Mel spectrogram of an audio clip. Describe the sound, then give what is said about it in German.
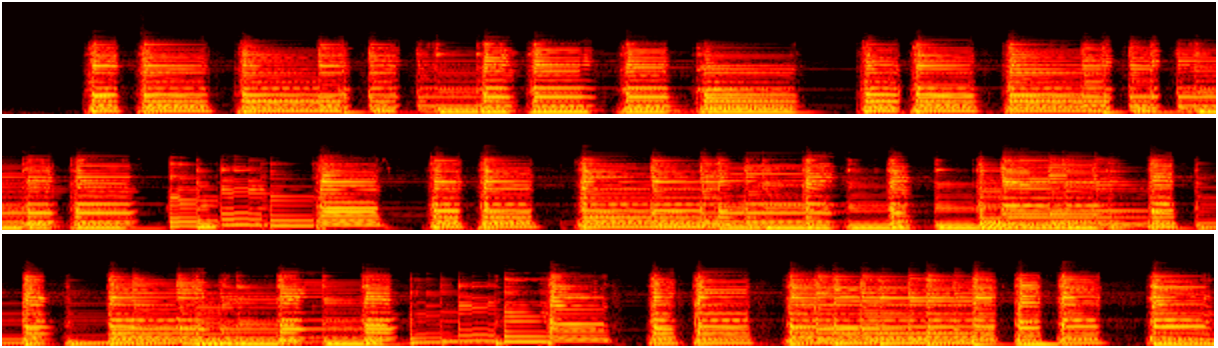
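A short recorded jazz étude on an instrument heavily processed with distortion and chorus effects, played as an interlude: a steady stream of notes with quick runs, broken by brief pauses, and no voices. “ich habe gestern eine kurze Jazz-Etüde aufgenommen. Die ist nicht wirklich dazu gedacht, eigentlich jetzt irgendwie veröffentlicht zu werden. Aber ich dachte, die bietet sich hier vielleicht kurz an als Interlude. Wir machen eine kurze Pause. Ihr kriegt etwas Musik auf die Ohren”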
